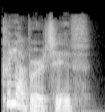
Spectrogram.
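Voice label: "collaborative", British English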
